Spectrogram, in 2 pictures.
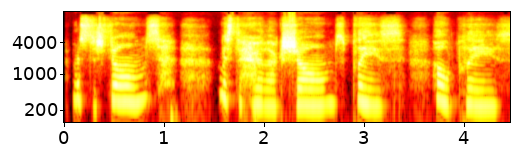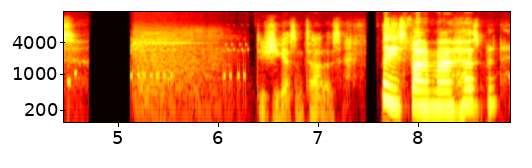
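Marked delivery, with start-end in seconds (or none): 0.1-4.5 very high, pleading seductress voice; hammed-up Southern belle damsel. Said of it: "give her a little seductra". 7.6-8.8 high, pleading Southern belle; hammed-up Southern belle damsel. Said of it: "she's becoming a Southern belle too".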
